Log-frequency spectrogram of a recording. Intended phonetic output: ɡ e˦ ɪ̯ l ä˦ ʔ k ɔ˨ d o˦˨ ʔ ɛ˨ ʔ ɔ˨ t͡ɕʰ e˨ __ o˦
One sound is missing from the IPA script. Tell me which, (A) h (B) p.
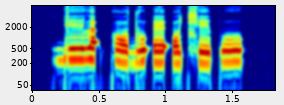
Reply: B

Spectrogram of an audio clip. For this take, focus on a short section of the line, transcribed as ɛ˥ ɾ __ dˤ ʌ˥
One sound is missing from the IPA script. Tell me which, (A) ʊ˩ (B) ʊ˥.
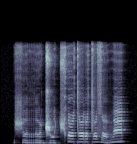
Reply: B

